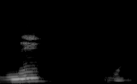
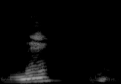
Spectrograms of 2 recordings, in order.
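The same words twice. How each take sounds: The two takes are said the same way.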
